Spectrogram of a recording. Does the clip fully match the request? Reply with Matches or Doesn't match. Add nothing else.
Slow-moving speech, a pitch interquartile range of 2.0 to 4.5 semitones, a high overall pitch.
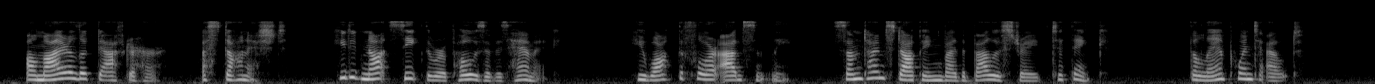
Matches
